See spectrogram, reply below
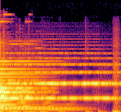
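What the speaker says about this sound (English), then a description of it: "The next thing we have here is this first drone," A synthesizer drone holds a single C note for ambient music, a steady sustained tone with stacked harmonics that rings out evenly and alone, with no voices over it.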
